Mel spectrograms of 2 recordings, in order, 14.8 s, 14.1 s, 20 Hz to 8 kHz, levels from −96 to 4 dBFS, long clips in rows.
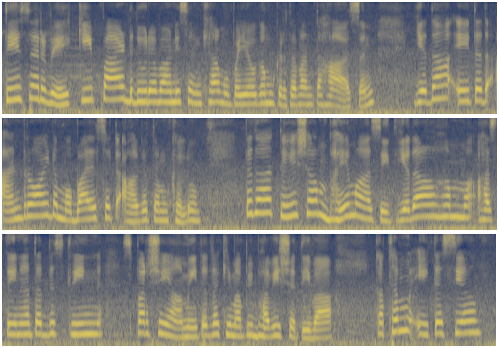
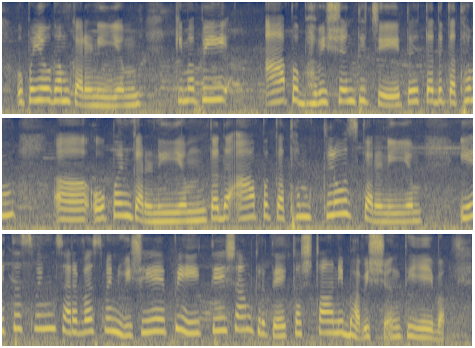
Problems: background sounds at intervals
